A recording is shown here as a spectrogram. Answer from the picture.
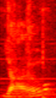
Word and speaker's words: Yael: So, I'm here with Dascha and Yael. How I pronounce it correctly? You did beautifully.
